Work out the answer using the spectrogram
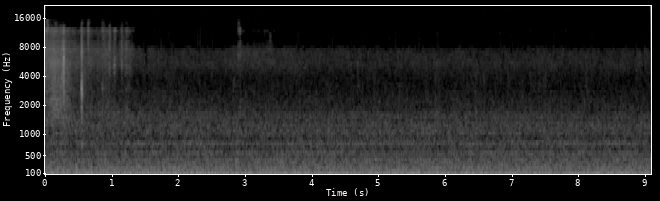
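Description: Steady low rumble of a car's idling engine heard from inside the cabin.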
